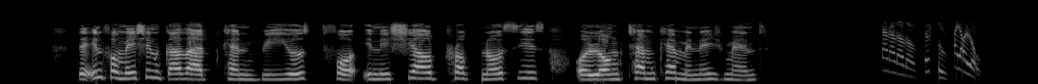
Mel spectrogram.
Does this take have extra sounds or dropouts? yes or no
yes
